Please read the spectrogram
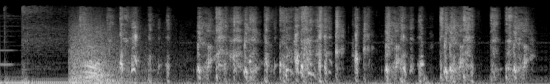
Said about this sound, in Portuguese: Ouviu esse barulhinho aí? É o som da tosse, algo muito comum para a gente que é ser humano, mas que também pode afetar os bichinhos de estimação.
